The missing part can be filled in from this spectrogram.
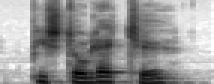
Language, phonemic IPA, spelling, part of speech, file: Dutch, /ˌpistoˈlɛcə/, pistoletje, noun, Nl-pistoletje.ogg
- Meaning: diminutive of pistolet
